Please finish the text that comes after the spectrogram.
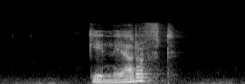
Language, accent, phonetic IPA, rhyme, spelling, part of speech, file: German, Austria, [ɡəˈnɛʁft], -ɛʁft, genervt, verb, De-at-genervt.ogg
- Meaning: past participle of nerven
